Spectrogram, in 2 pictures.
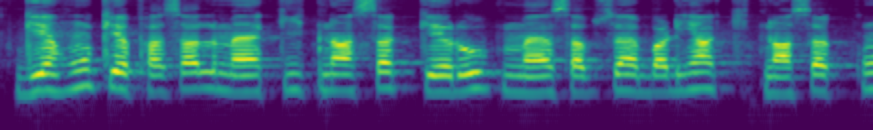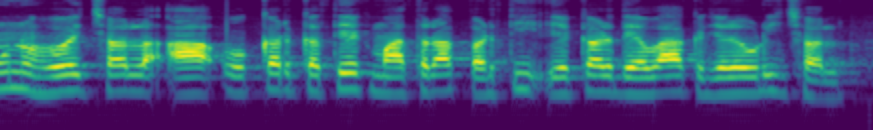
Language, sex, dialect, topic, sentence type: Maithili, male, Eastern / Thethi, agriculture, question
